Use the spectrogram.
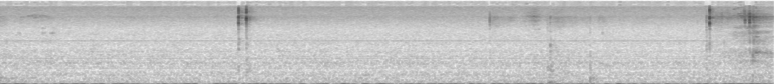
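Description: A few soft, sparse computer mouse clicks sound quietly against a faint background hiss, each one short and isolated.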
